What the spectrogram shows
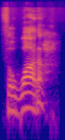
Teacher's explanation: It's thawada with that breath at the end. · it should go thawata the water there's a breathy end to it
